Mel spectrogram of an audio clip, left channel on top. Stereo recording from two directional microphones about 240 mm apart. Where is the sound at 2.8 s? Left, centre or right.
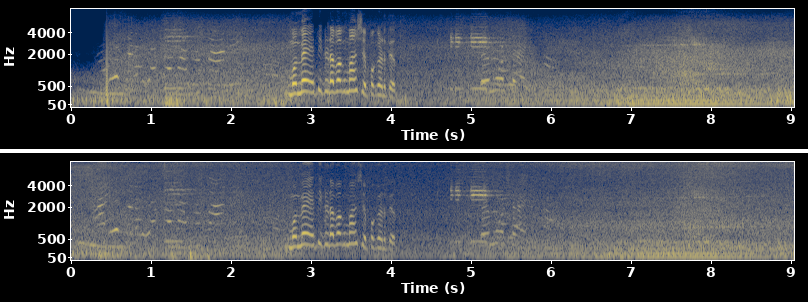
Centre.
